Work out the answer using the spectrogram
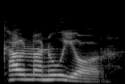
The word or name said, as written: Kalmanuior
